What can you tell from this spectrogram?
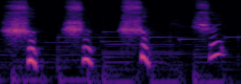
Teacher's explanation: І вимовляємо ми його твердо і дещо на навіть твердіше, ніж в українській мові. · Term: тверді шиплячі приголосні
